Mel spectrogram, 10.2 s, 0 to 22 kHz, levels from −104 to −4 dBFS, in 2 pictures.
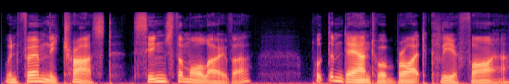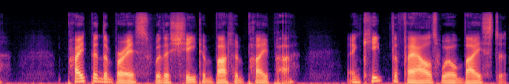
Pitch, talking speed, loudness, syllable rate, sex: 105 Hz, 175 wpm, -20 LUFS, 4.7 syllables/s, male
